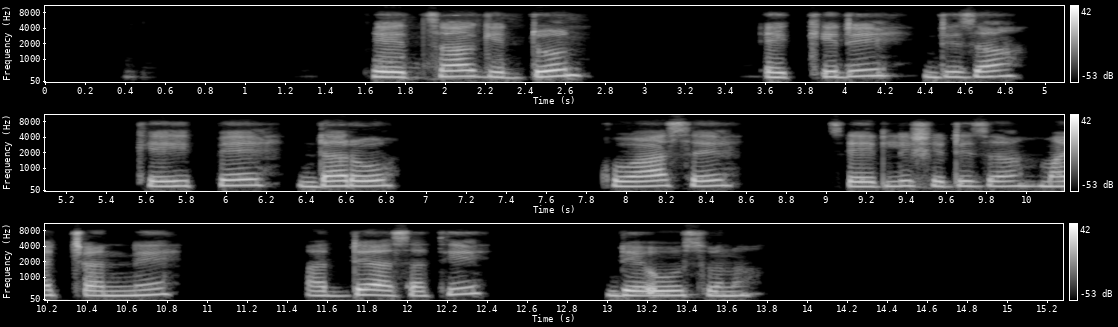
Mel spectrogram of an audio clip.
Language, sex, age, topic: Gamo, female, 18-24, government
